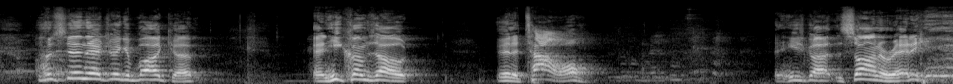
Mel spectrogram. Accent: Western Canada, Canada; I'm from Western Canada.

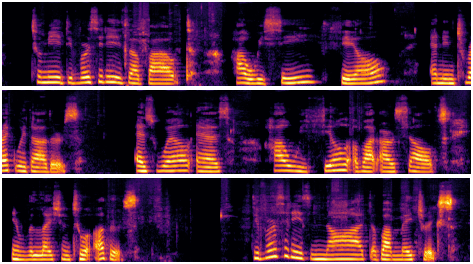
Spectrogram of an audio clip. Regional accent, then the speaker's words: Mexico City, Mexico; I guess I came from Mexico City, where I attended the American High School for 4 years. And that was in late 60s, early 70s.

